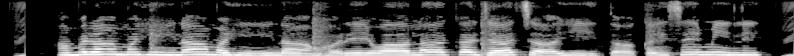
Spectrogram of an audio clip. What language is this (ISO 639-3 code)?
bho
